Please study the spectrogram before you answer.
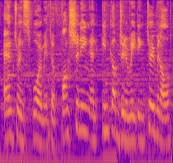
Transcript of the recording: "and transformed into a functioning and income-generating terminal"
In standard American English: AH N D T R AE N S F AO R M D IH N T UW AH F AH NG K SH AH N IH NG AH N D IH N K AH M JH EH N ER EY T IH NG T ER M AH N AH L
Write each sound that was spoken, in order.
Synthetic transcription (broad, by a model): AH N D T R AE N S F AO R M IH N T UW AH F AH NG K SH AH N IH NG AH N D IH N K AH M JH EH N ER EY T IH NG T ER M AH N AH L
